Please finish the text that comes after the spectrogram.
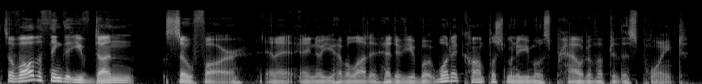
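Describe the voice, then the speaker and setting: Male host with a deep, lively voice, jokey and rambling, on a dry video call. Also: brisk, no echo. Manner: jokey, laughs a lot, rambling questions. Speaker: talk show host. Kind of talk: casual interview chat.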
